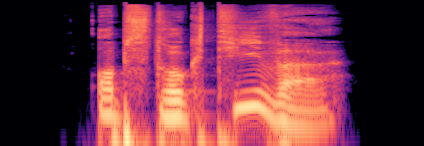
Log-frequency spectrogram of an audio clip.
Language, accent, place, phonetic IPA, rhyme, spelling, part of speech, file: German, Germany, Berlin, [ɔpstʁʊkˈtiːvɐ], -iːvɐ, obstruktiver, adjective, De-obstruktiver.ogg
- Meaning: inflection of obstruktiv: 1. strong/mixed nominative masculine singular 2. strong genitive/dative feminine singular 3. strong genitive plural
